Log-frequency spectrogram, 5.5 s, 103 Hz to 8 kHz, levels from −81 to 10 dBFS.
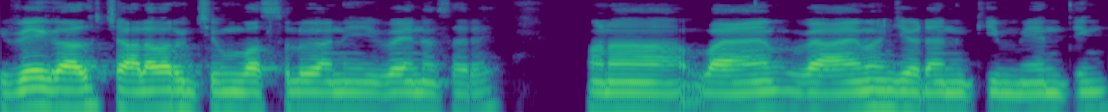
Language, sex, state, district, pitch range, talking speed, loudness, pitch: Telugu, male, Telangana, Karimnagar, 110-115 Hz, 175 wpm, -16 LUFS, 115 Hz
